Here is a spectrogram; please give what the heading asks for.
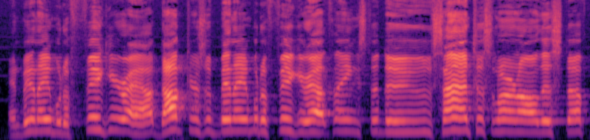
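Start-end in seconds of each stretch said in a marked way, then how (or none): none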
